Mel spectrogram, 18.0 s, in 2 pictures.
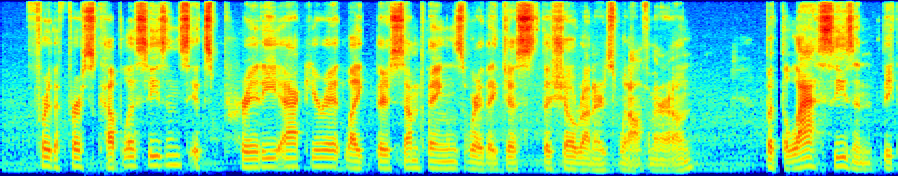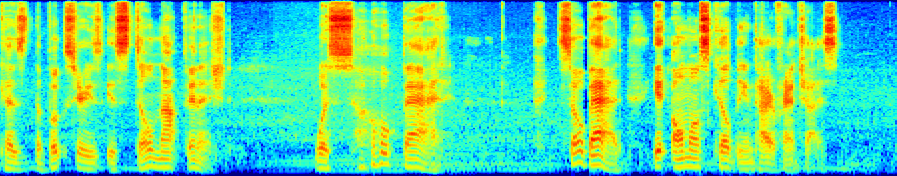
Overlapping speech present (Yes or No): No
